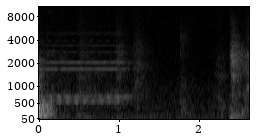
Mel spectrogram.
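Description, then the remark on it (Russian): A desk telephone rings with a steady electronic tone for about a second, then stops, leaving quiet background noise and a soft thump near the end. “Подними трубку, скинь ее просто. Там, за столом.”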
